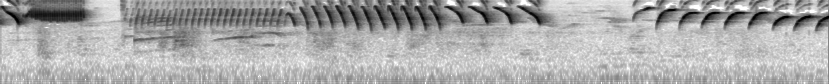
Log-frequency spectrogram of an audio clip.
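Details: Canary song used as a lure for young birds: loud harsh burst, a quieter buzzy roll, then rapid descending chirps, a pause, and upswept repeated notes.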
